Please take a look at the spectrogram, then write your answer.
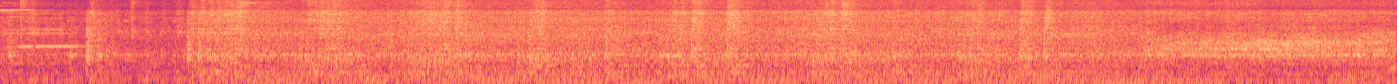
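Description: Motorcycle engine sputtering and failing to rev cleanly after being washed, a steady loud rumble running throughout with a brief dip near the start.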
